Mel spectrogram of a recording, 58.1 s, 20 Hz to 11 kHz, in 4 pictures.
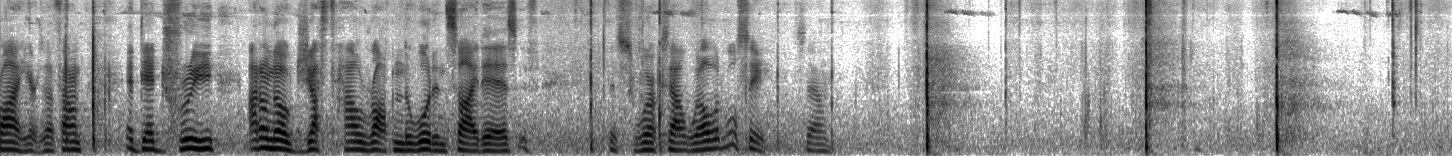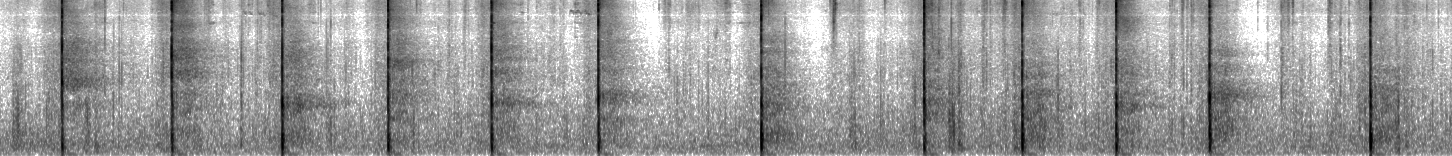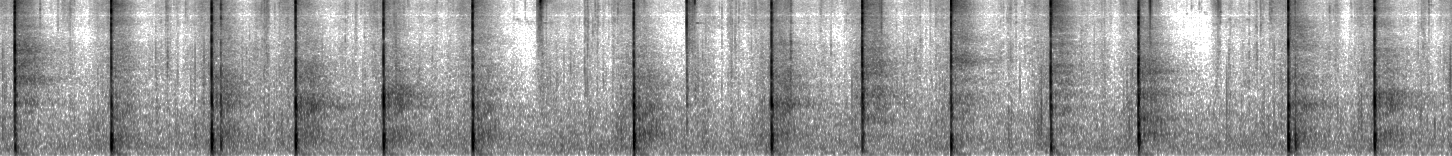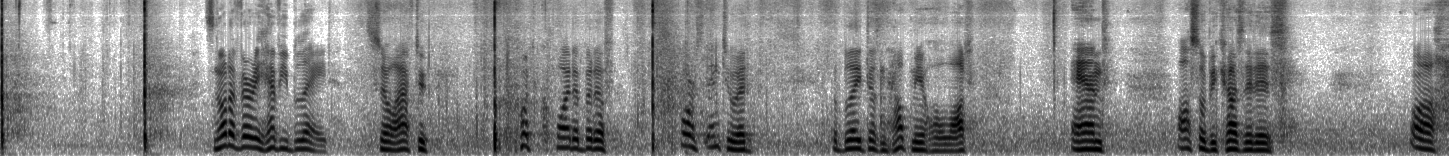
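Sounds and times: blade chopping into wood: 9.2s - 10.2s, 11.4s - 12.0s, 12.6s - 13.2s, 15.0s - 21.0s, 22.0s - 22.9s, 23.6s - 45.5s, 47.7s - 50.9s.

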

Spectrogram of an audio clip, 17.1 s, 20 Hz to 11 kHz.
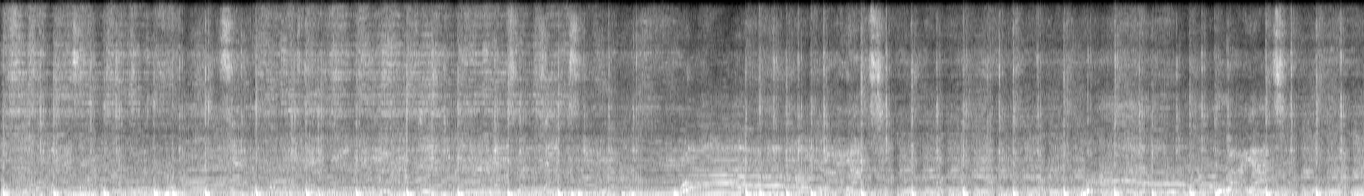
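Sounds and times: bass guitar: 0.0s - 17.0s
distorted electric guitar: 0.0s - 17.0s
drums: 0.0s - 17.0s.

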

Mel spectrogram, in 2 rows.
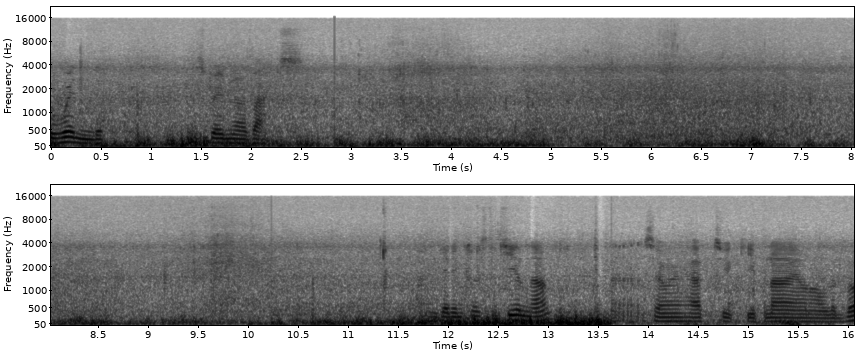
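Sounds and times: waves washing: 0.0s - 16.0s
wind buffeting microphone: 0.0s - 16.0s.

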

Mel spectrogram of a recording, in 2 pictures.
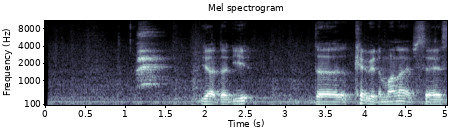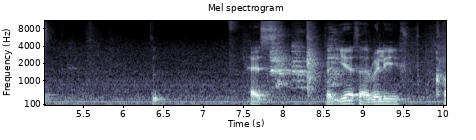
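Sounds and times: low electrical hum: 0.1s - 10.0s
high-pitched animal cry: 1.1s - 1.6s, 7.8s - 8.8s.

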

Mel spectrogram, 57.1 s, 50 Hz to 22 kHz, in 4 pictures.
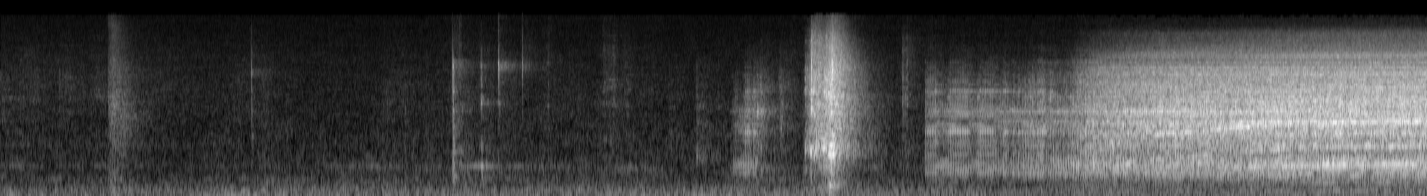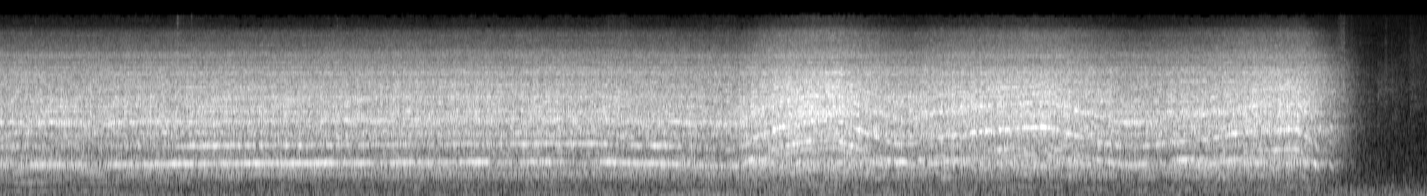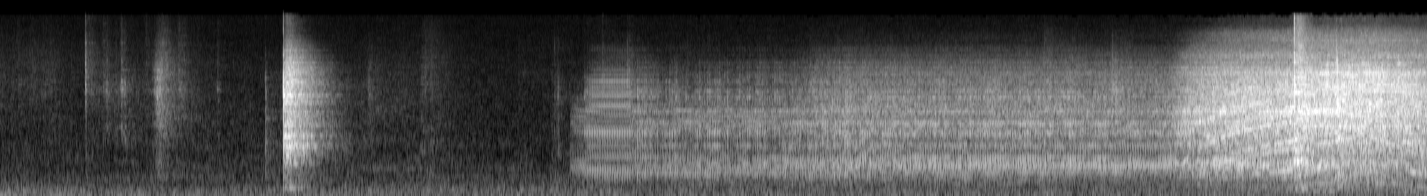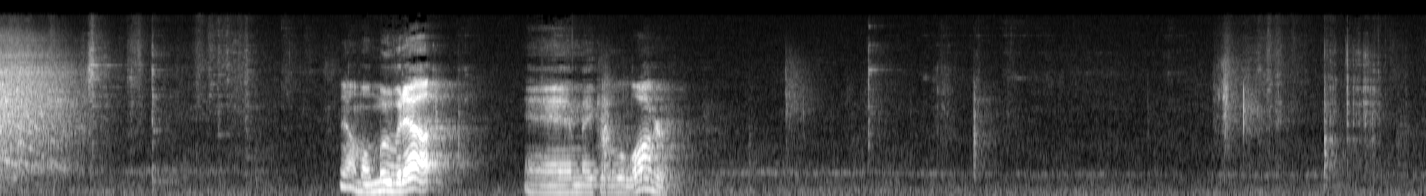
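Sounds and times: electric drill whining: 9.3s - 27.9s, 34.2s - 43.9s.

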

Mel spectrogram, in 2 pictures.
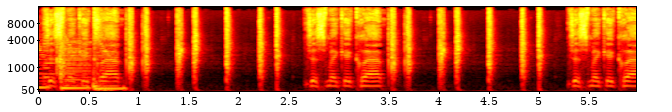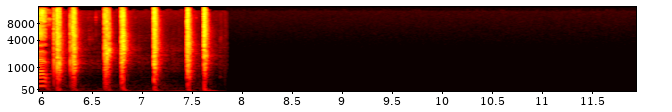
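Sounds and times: sharp percussion claps: 0.0s - 2.7s, 3.3s - 7.9s.

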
